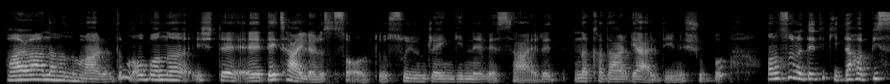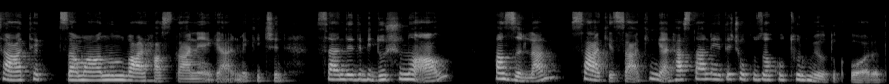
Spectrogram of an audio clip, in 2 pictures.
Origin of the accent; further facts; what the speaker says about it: Germany; ben Almanya'da doğdum, büyüdüm.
